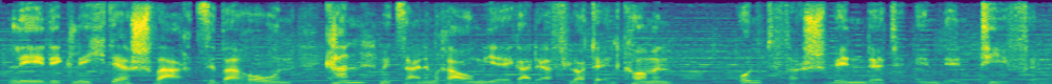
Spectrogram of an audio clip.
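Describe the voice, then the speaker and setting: A man narrating a retro sci-fi audio drama in a dramatic, deliberate announcing style. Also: sits low, animated. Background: music.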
